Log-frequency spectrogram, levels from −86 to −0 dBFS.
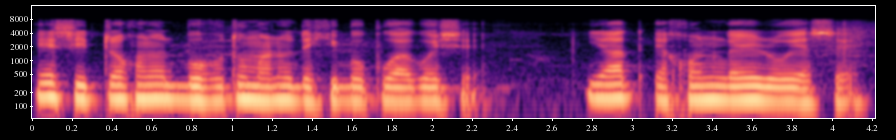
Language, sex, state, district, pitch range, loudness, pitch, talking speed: Assamese, male, Assam, Sonitpur, 130-145 Hz, -14 LUFS, 140 Hz, 170 wpm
